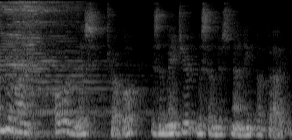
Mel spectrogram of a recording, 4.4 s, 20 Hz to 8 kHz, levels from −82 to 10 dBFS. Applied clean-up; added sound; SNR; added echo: none; Plucked string instrument; 12 dB; reverberation time 0.6 s.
